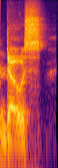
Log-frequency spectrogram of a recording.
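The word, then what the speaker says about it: D.O.S.: So, it's spelled with the little periods as like initials, but it's Pegs Good Rarer DOS, Rarer Dose.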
